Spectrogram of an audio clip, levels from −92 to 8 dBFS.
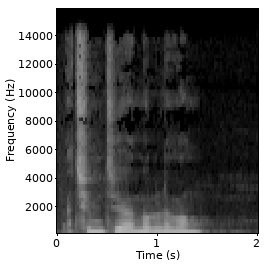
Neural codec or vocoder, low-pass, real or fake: none; 14.4 kHz; real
